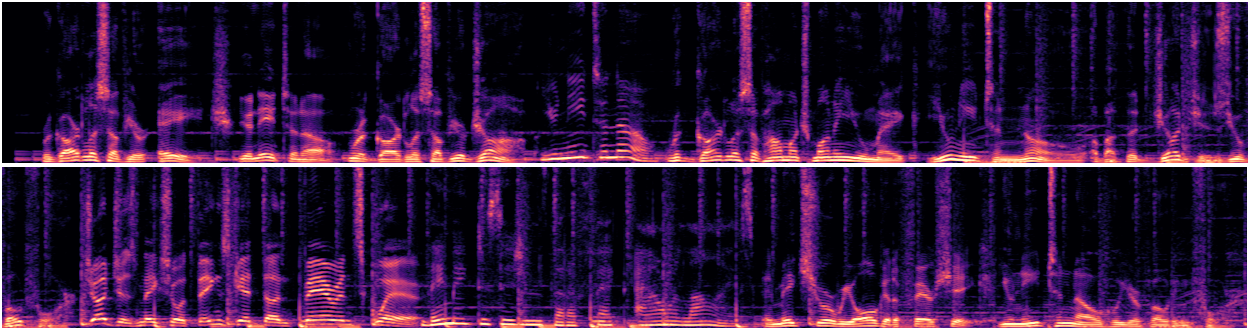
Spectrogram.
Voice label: radio spot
